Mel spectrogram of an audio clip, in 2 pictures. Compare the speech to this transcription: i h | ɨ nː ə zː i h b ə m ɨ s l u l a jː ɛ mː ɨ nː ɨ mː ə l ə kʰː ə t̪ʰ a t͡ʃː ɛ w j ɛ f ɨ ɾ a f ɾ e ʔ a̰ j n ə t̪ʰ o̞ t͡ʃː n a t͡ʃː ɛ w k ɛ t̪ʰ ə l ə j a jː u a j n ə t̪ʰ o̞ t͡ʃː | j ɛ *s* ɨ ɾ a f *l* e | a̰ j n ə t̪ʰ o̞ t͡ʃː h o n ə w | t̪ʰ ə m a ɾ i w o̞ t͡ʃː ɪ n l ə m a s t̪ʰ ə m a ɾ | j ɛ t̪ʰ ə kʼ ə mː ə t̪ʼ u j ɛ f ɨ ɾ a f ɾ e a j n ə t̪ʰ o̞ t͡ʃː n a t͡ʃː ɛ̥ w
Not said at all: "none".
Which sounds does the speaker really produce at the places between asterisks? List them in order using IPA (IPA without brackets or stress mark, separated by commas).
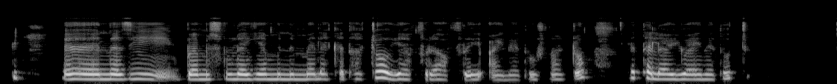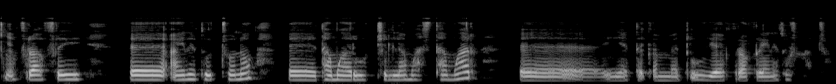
f, ɾ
